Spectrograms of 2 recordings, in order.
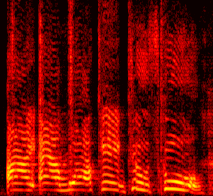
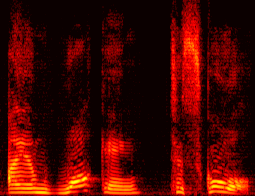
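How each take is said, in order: First: Every word from "I" to "school" hit equally hard, higher and slow; robotic, flat-stressed mock of a learner saying "I am walking to school"; wrong even stress. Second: Slow and careful, with the stress on "walking" and "school"; "walking" strong, "I am" and "to" small and light; correct sentence stress. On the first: Teacher mocks the wrong way, every word stressed, higher and slow. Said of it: "No decimos". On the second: Teacher repeats the correct model for the class, slowly and with stress on "walking". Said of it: "Listen again". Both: Shown as a demonstration.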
